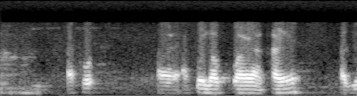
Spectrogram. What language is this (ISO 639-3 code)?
asm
